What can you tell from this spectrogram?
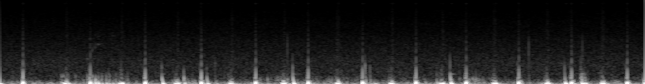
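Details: Steady low thumps of a heartbeat mixed with sharp clicks and gurgles from the stomach; normal heart sounds heard together with bowel sounds.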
